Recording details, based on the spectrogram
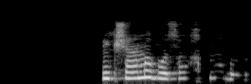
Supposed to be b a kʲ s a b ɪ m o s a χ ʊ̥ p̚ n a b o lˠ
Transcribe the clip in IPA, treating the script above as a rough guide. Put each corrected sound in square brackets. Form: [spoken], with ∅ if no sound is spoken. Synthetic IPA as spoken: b [e] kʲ [ʃ] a [m] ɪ [b] o s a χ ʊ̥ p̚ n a b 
